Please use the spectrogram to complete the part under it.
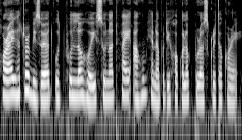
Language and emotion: Assamese, neutral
